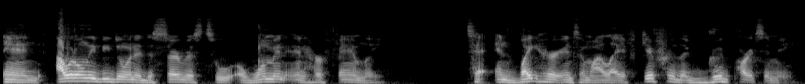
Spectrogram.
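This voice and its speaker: A man's voice: lowish voice, normal speed, a little mellow, no room sound, highs cut off. A man in his late thirties giving an earnest, rambling personal monologue, often repeating himself. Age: late 30s. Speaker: vlogger.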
